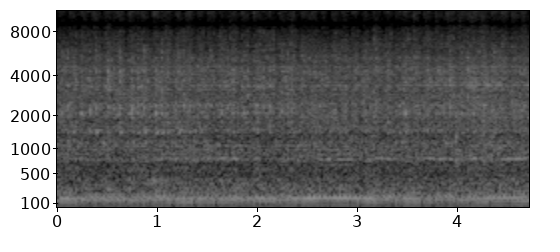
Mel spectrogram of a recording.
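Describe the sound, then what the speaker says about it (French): A Renault Dauphine engine idling steadily under restoration, a continuous close rumble with an even low throb that stays loud and unchanging throughout, with no talking. "Je vais dérégler un peu le ralenti, histoire."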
